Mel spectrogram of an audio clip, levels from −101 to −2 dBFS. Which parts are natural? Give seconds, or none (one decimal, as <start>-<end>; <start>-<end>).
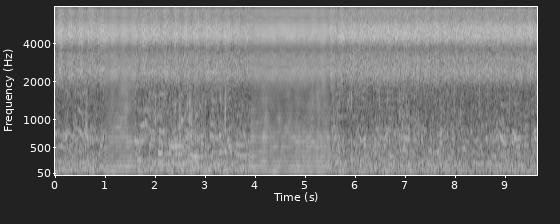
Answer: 0.0-1.0; 1.6-3.9; 5.5-9.6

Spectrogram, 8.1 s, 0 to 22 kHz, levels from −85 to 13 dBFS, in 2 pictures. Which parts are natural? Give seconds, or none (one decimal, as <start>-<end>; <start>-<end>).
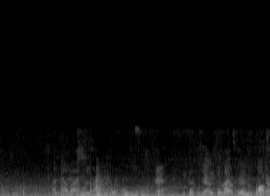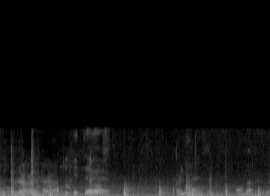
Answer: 0.0-1.1; 5.1-8.1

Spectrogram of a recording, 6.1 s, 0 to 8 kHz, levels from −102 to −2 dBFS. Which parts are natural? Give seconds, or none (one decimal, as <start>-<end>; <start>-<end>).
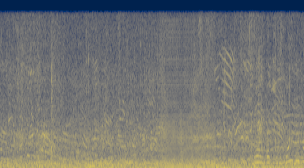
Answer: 0.0-3.2; 4.3-6.1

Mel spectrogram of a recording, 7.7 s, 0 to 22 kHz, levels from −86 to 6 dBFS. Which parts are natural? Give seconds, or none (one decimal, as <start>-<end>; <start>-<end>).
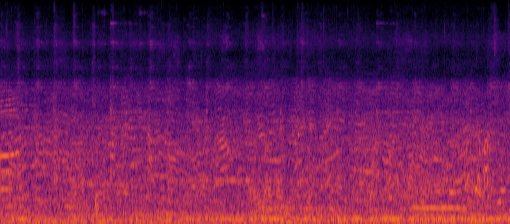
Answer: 2.6-4.1; 5.5-6.0; 6.6-7.3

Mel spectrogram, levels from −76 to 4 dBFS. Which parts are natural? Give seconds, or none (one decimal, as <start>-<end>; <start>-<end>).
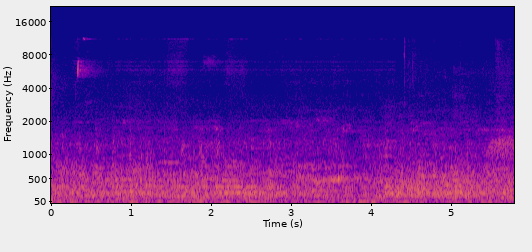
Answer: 0.0-0.8; 4.3-5.8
